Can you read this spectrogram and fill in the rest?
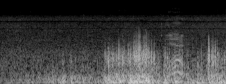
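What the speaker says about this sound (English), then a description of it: "It's windy." Strong gusting wind buffets the microphone outdoors in Eastwood City, a roaring rush that swells louder after the first second, with no talking.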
